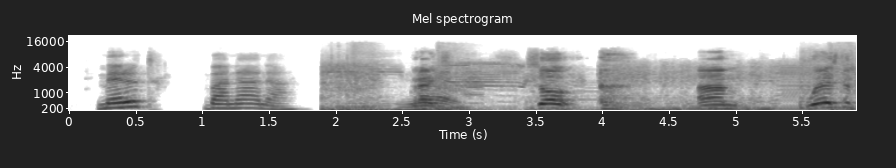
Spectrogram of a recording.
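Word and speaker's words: Melt-Banana: Melito Banana.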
